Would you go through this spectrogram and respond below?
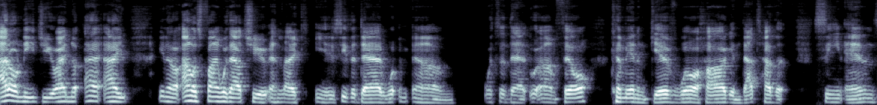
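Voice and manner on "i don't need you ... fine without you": mock intense heated outburst, screamed. Retelling a scene where a son screams at his dad: retelling Will Smith screaming. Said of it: "screaming at him".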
